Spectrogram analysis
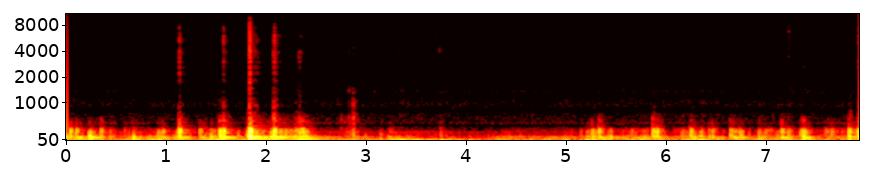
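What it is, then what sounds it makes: Metal mesh microphone grille being scratched. Long glitter nails on both hands scratch the hollow steel mesh grille of a Blue Yeti microphone, giving fast, uneven, muffled thumping strokes that are deep and boomy, with a sharp, brighter scrape peaking near two seconds. The scratching eases into a quieter stretch in the middle, then picks back up into steady rapid rubbing until the end.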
